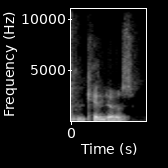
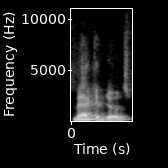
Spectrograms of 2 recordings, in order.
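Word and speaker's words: McIndoe: And Matthew Broderick and Nathan Lane and Mel Brooks bought the restaurant right next door called Angus McKindo's. Or as Richard Kind tells me, I'm mispronouncing it, it's McKindo's, but one of the names.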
